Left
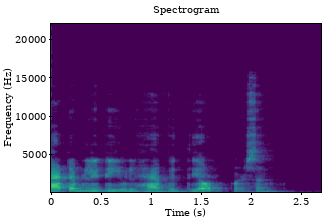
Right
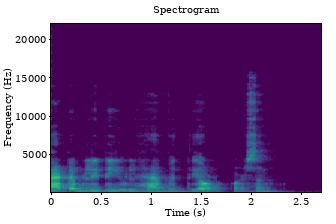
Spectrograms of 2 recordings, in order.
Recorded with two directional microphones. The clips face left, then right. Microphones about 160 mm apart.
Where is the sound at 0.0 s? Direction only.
20° left (ahead or behind).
